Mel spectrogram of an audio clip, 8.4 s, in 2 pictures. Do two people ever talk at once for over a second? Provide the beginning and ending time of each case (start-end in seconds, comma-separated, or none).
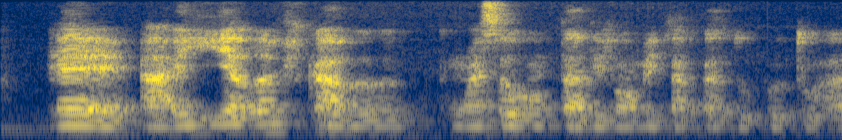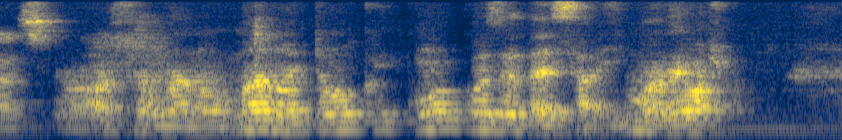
none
